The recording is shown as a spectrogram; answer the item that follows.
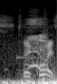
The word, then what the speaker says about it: turquoise: Turquoise. The S is silent.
